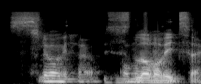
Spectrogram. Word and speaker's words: slivovice: How do I pronounce it? Slovovice.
